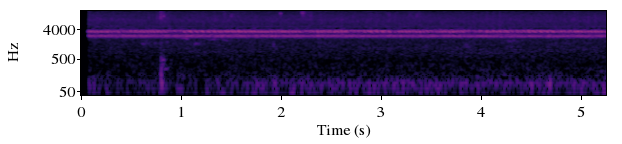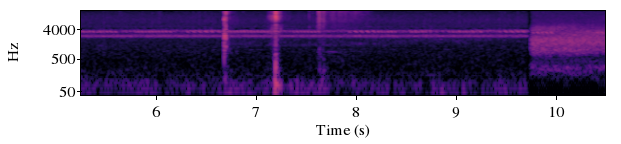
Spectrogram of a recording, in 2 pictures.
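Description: Insects chirring steadily in two high, finely pulsing tones, with two sharp knocks about seven seconds in, the second the louder. Near the end the sound cuts to a louder, even hiss.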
